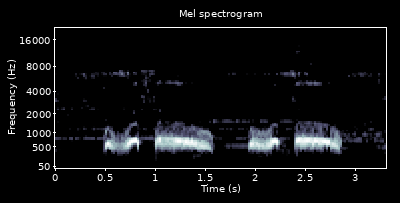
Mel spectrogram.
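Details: Two phrases from a spotted dove, each a short bouncy coo and then a longer, even, slightly descending coo, delivered close and clear with little background noise.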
